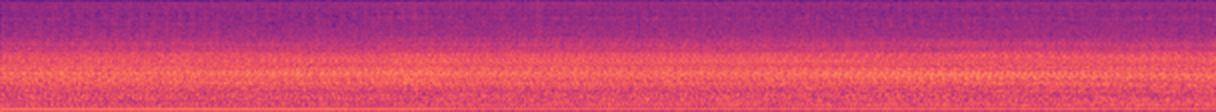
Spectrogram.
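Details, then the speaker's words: Ashok Leyland bus diesel, started after sitting many years, no smoke: smooth, even idle with a steady low rumble and no misses or knocks, running healthy. "ആ ലൈലാൻഡിൻ്റെ സൗണ്ടൊക്കെ കേട്ടില്ലേ, നല്ല super സൗണ്ടാണ്."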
